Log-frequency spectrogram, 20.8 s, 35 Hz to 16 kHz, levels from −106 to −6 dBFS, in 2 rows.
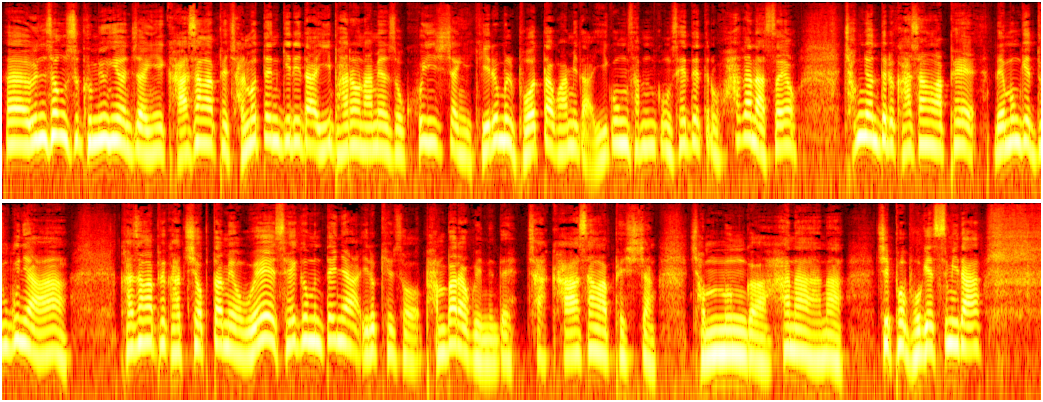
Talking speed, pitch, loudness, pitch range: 320 characters per minute, 175 Hz, -18 LUFS, 150-200 Hz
